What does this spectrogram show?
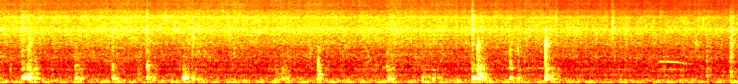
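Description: Pork large intestine sizzling steadily as it fries in its thickening sauce in a coated frying pan, while a spoon stirs it, knocking and scraping against the pan every second or so at irregular intervals.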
